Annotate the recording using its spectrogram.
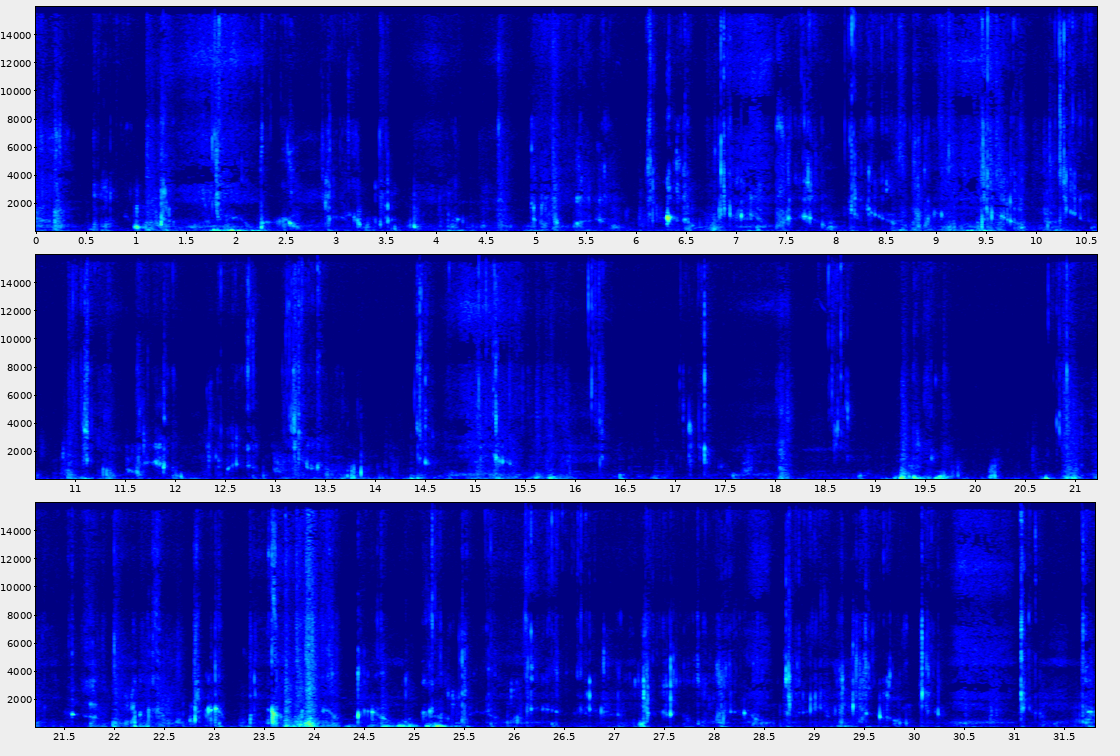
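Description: A person chewing and crunching food close to the microphone, with a quiet, irregular run of small crisp crunches and bites throughout.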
